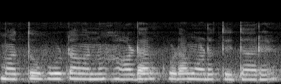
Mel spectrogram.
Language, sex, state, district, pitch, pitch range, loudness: Kannada, female, Karnataka, Mysore, 250 Hz, 235-255 Hz, -13 LUFS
